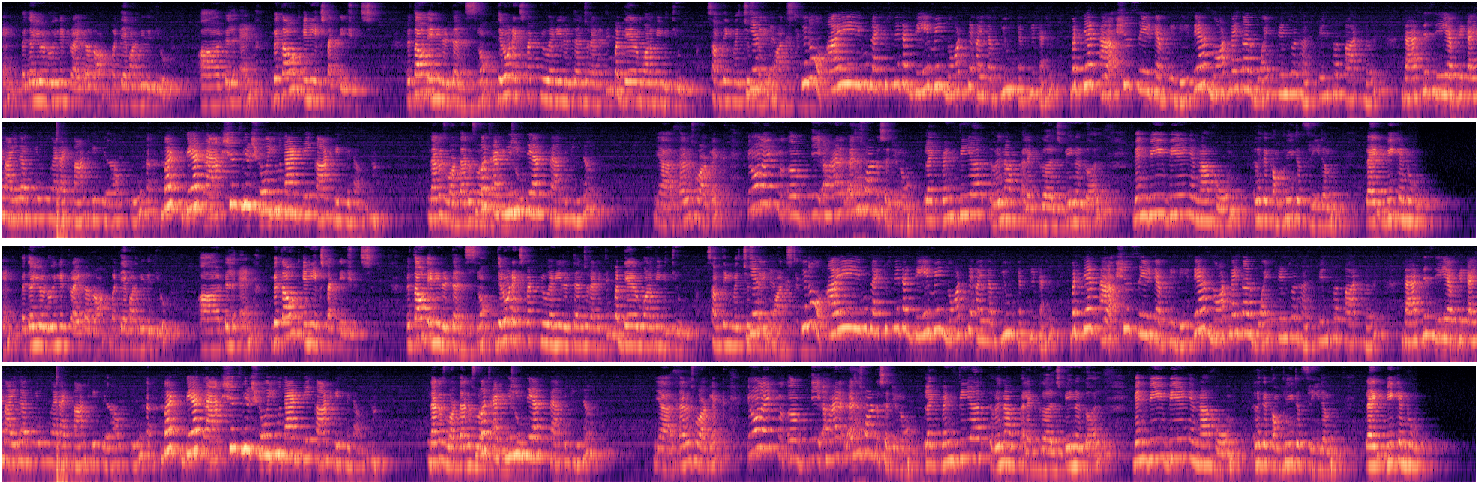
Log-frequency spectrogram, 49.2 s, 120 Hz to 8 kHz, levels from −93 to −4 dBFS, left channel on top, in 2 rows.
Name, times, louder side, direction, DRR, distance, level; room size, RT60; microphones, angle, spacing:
voice 1, 0.0-2.8 3.3-6.2 6.7-11.4 11.8-13.4 18.3-18.6 26.2-26.5 27.0-27.1 27.9-28.0 31.7-33.3 35.4-45.2 45.4-46.8 47.3-48.2, right 2 dB, 75° right, 3 dB, 2.7 m, -25 dB
voice 2, 12.4-12.9 13.3-17.5 17.8-22.9 23.3-27.0 27.2-30.8 32.5-34.5 47.7-47.8, right 1 dB, 15° right, 0 dB, 1.8 m, -23 dB
20.0 x 13.0 x 2.4 m, 0.94 s
head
